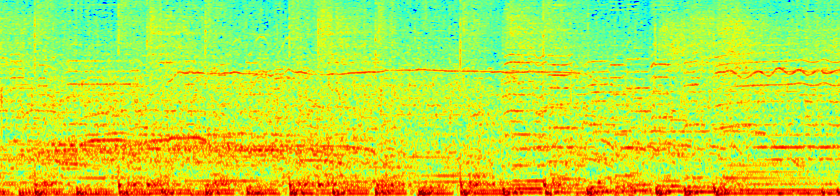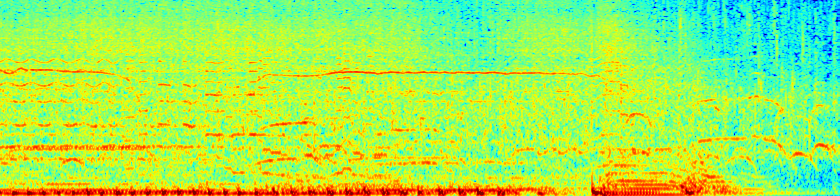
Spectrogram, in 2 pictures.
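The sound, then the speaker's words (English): Studio audience cheering and applauding enthusiastically at a live television show, a dense, continuous wash of clapping and whoops that stays loud throughout and eases off slightly at the very end. “I like it when the audience shows up with a lot of excitement and enthusiasm, and they have tonight.”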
